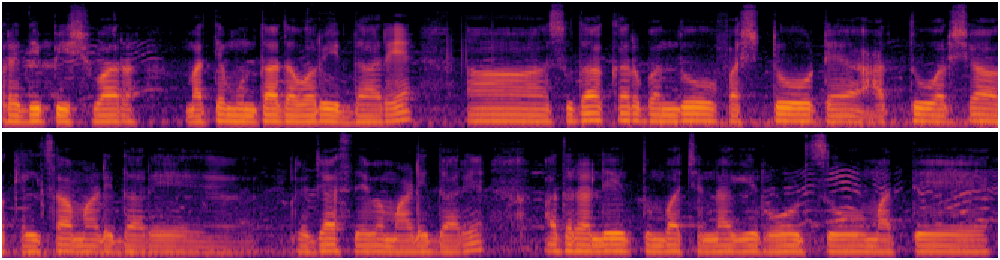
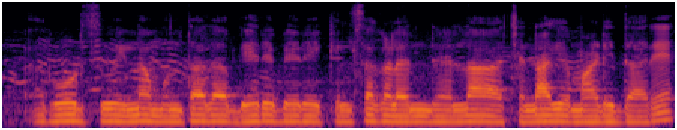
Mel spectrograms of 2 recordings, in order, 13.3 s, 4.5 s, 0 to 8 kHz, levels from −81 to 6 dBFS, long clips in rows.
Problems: constant background noise, background conversations at intervals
